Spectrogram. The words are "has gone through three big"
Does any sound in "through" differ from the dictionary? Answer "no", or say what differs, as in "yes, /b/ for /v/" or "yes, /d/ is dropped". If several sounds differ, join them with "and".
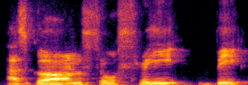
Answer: no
